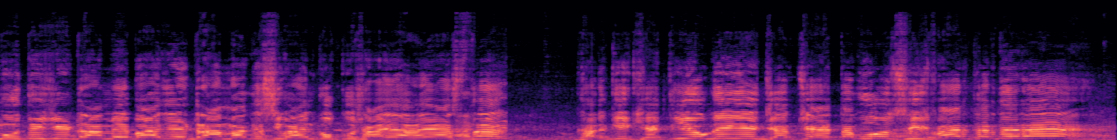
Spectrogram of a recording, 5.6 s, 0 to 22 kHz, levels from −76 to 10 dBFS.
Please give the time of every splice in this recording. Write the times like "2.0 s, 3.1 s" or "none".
2.6 s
